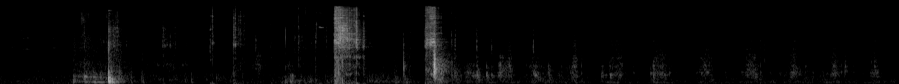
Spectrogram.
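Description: Metal clamps click and ratchet as they are tightened.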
